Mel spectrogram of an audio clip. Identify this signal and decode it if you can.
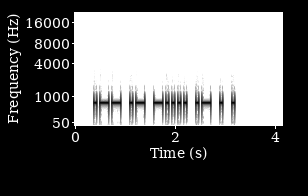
Morse code, heard as a keyed tone, about 21 wpm, 700 Hz. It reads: WA6AEE
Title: K1USN SST QSO Practice - 20wpm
